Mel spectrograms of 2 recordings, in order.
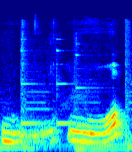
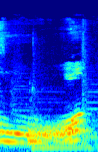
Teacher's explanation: You have to go down and then go up. So it's wu. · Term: third tone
